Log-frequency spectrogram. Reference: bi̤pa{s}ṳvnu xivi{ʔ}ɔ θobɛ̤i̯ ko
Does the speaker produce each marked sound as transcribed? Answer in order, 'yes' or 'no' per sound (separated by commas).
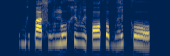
yes, yes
